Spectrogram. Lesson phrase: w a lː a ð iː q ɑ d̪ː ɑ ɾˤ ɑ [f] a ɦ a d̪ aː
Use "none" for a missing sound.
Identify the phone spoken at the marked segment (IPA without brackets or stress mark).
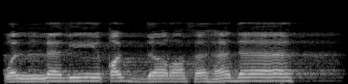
f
